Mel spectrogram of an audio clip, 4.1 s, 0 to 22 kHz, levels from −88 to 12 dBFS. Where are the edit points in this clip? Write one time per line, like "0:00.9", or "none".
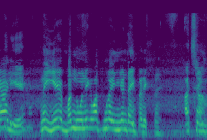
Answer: none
